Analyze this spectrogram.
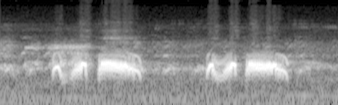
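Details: Spotted dove used as a decoy, calling to provoke wild doves: two deep coo phrases, a pair of short notes leading into a sustained mellow note, over faint soft background cooing.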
